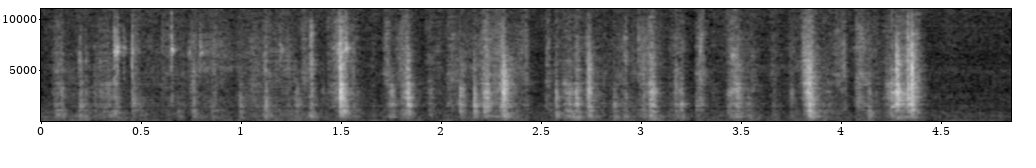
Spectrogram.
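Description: A 3/8-inch drive ratchet with a 6-inch extension clicks through quick, uneven bursts while turning 13 mm bolts on an Expedition, close and crisp with no talking.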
